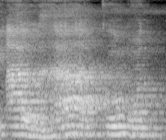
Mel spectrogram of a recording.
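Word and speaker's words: ألهاكم: Alif lamnya alifam qamariah tapi kalau Alha itu kata kerja dibacanya harus bismillahirrahmanirrahimi alhaumut takatur salah kalau ada Ustaz baca Bismillahirrahmanirrahim milha Alif lamnya bukan Alif Lam Qariah atau Syamsiah itu kata kerja Alha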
